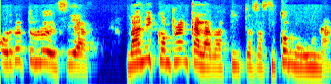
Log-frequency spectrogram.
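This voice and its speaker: Here a woman with a high pitch talks at a moderate pace with ordinary pitch variation. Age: 60s. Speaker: book club reader. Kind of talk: casual chat.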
